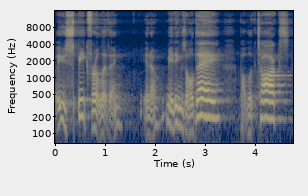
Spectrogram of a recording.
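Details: Adult man with degenerative, permanent spasmodic dysphonia following long COVID after a mild COVID infection, progressing over weeks to whisper-only; treated with vocal cord Botox injections, speech therapy and laryngeal manipulation, with laryngeal endoscopies; spasmodic dysphonia.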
